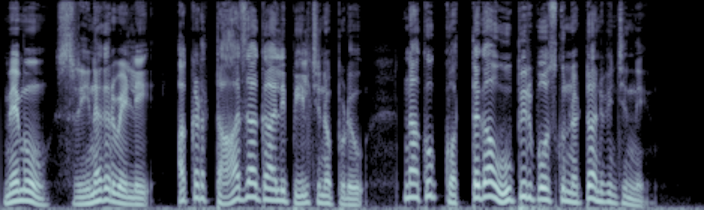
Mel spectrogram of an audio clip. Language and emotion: Telugu, happy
